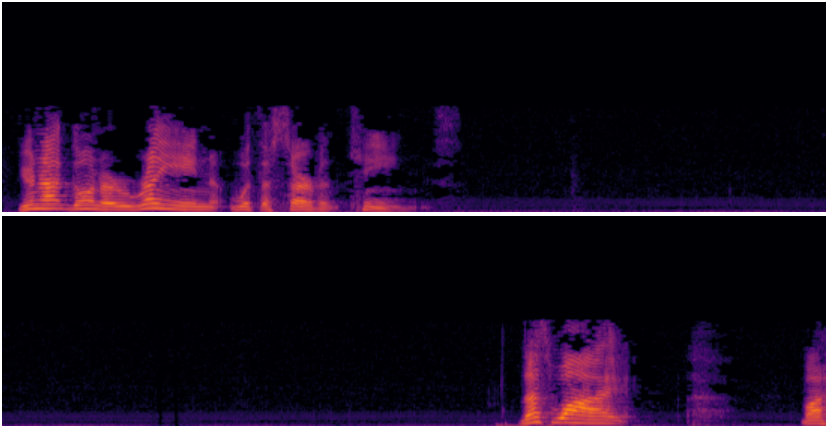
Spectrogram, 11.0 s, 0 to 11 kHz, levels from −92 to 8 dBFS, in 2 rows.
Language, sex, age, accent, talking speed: English, male, 60-79, American, 65 wpm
